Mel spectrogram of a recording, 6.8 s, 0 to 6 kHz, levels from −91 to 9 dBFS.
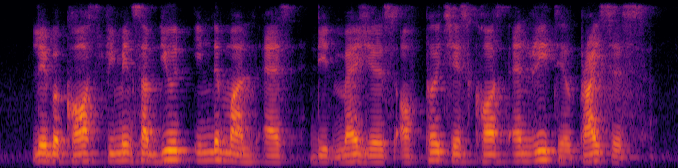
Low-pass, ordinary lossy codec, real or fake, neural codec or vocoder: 5.4 kHz; Opus, 32 kbps; real; none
